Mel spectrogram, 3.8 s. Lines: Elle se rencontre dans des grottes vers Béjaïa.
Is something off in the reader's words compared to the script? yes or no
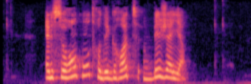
yes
